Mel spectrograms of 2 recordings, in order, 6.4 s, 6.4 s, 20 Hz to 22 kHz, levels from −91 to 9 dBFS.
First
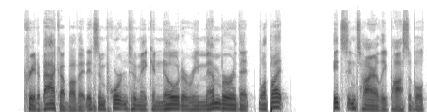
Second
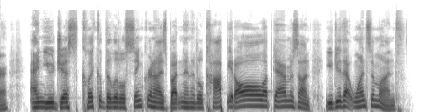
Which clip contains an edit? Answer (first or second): first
